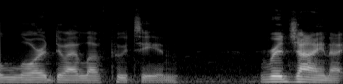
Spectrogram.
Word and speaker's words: Regina: do I love poutine Regina it is Regina it just sounds cuz it rhymes with vagina you know but yeah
